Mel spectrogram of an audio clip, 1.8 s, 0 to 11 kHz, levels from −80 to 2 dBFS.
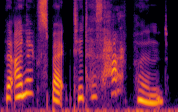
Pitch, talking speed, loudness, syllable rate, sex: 285 Hz, 135 wpm, -19 LUFS, 5.7 syllables/s, female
